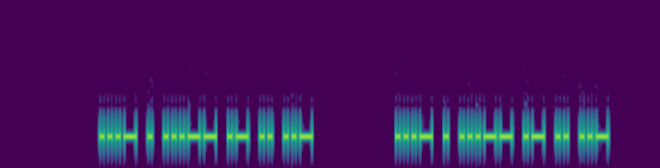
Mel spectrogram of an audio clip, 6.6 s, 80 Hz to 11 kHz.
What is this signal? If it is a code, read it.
Morse code, heard as a keyed tone, about 31 wpm, 700 Hz. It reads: VE3AIU VE3AIU
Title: DXCC-100 Call Signs - 6 Characters - Repeated 2x - 30wpm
